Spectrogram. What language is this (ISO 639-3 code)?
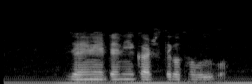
ben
